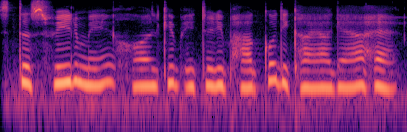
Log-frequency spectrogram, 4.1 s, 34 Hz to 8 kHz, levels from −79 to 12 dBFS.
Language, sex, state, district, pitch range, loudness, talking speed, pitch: Hindi, female, Assam, Kamrup Metropolitan, 215-255 Hz, -14 LUFS, 160 wpm, 230 Hz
